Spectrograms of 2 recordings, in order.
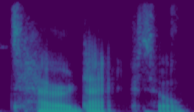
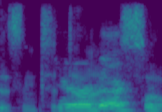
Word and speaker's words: pterodactyl: Why can't you hear the pterodactyl go to the bathroom? – I don't know. – Because it has a silent P.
